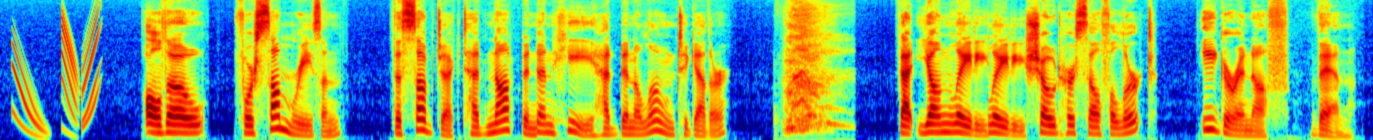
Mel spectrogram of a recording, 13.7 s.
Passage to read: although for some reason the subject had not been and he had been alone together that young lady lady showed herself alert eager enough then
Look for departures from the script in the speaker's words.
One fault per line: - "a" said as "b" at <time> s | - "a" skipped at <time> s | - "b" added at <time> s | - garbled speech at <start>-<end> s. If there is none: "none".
none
